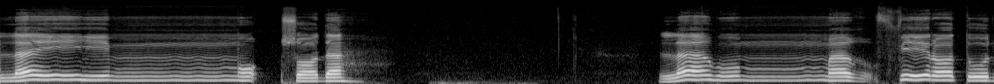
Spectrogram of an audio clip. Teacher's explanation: dengan cara memasukkan huruf mim sukun pada huruf mim yang ada di depannya membacanya seperti tasydid dan wajib dibaca dengung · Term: Idgham Mimi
